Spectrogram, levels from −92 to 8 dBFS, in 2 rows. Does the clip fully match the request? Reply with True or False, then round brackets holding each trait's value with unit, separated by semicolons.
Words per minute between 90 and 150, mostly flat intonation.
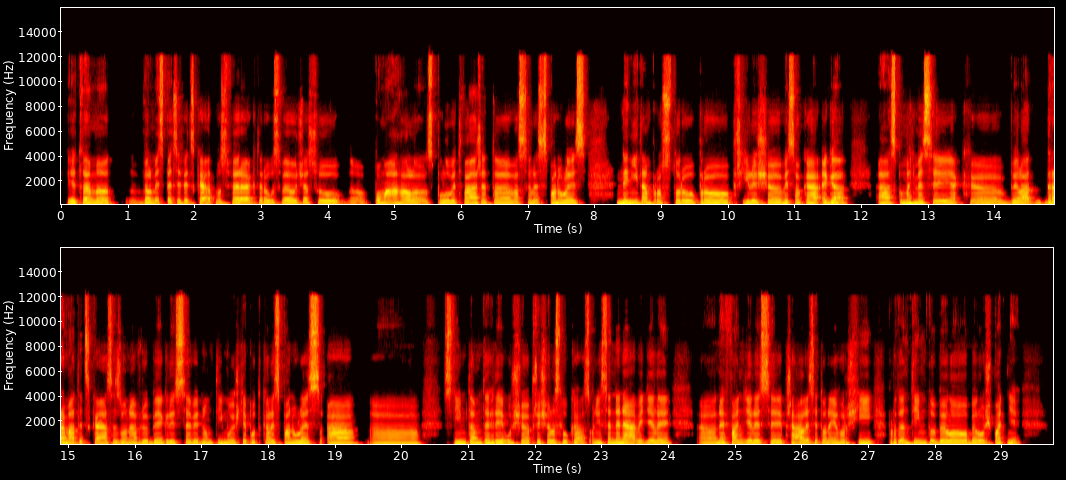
True (125 wpm; 2.2 semitones)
